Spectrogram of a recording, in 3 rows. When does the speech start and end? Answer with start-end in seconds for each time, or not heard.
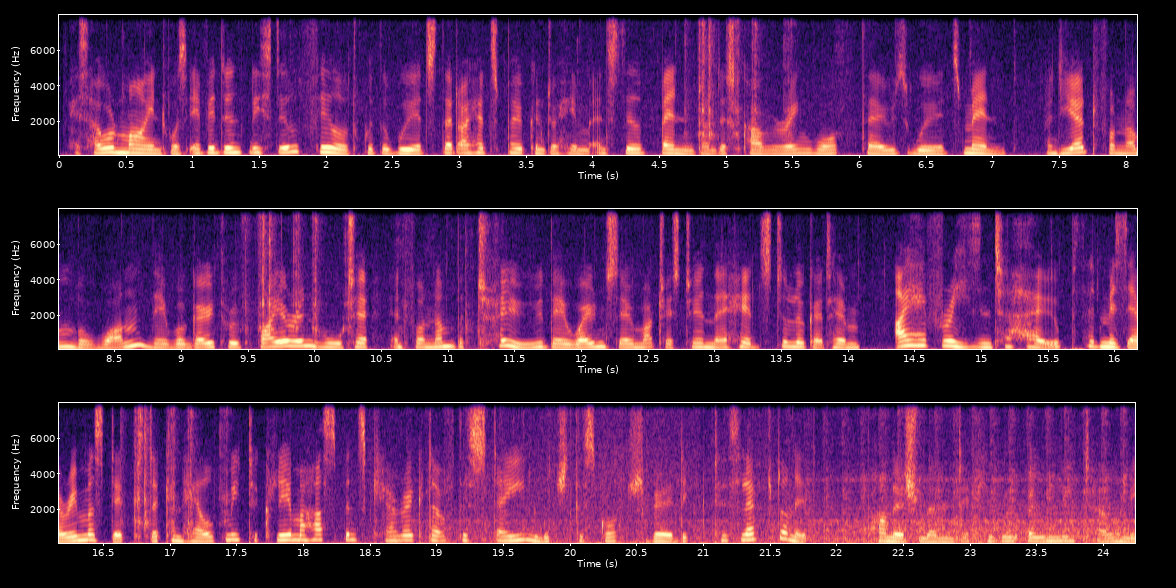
0.1-24.1.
